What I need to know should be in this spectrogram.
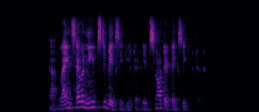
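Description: A man speaks calmly through a computer microphone on an online call.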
